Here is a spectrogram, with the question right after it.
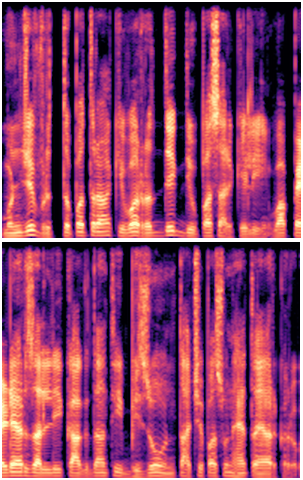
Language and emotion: Goan Konkani, neutral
